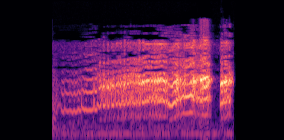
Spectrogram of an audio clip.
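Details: Calling red junglefowl hen, used to stimulate males, producing a sustained, slightly wavering nasal cry that climbs gradually and ends with two quick sharp notes before stopping abruptly.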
